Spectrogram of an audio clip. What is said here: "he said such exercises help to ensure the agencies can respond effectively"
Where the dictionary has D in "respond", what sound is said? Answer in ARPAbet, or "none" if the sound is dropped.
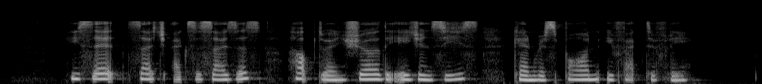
D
